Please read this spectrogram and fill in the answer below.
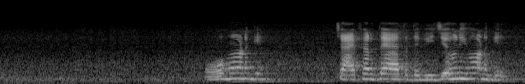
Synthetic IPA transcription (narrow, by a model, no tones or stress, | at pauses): oːɦoːɳɡeː | t͡ʃaːkʰəɾd̪eːaːt̪ad̪eːʋiːd͡ʒeːɦoːɳ̃iːɦoːɳɡeː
